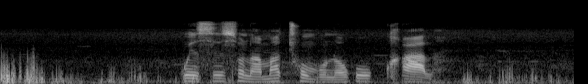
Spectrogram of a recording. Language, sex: Xhosa, male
